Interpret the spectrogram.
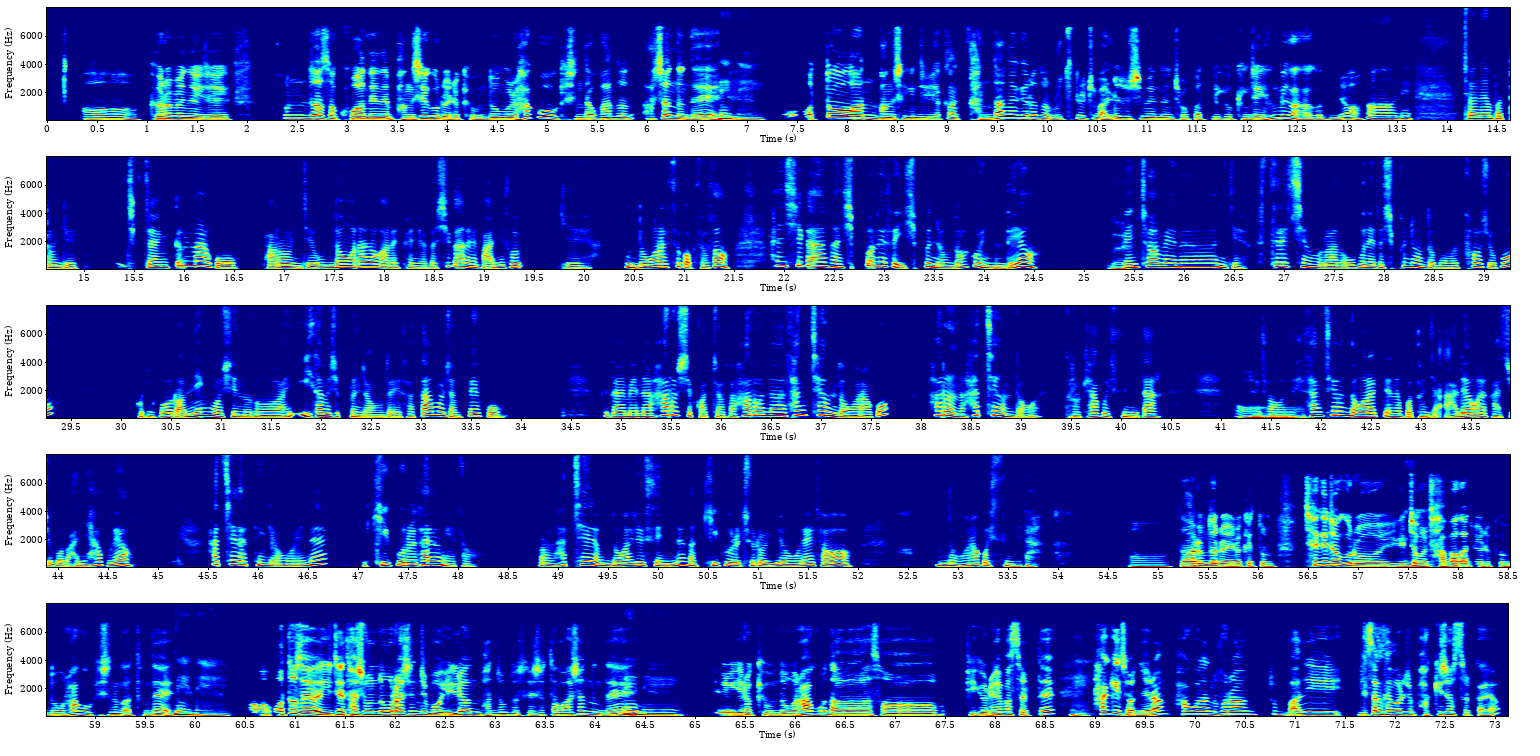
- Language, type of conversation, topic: Korean, podcast, 취미를 꾸준히 이어갈 수 있는 비결은 무엇인가요?
- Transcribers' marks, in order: tapping; teeth sucking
